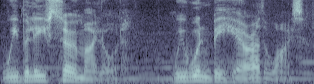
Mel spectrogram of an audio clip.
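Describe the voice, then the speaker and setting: An actor playing a discreet, courteous adventurer in a fantasy video game, speaking formally and carefully. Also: male voice, medium pitch, very animated, normal speed, over music, natural voice. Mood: guarded, polite.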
